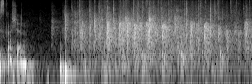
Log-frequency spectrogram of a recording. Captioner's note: audience applauding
